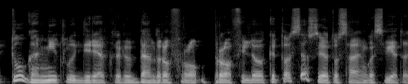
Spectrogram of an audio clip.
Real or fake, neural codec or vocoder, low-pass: fake; codec, 44.1 kHz, 7.8 kbps, DAC; 14.4 kHz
